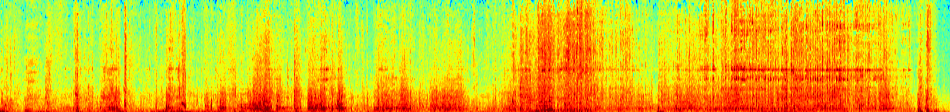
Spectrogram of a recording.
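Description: A suitcase dragged over rough asphalt, giving a continuous clattering rattle and scrape.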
